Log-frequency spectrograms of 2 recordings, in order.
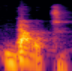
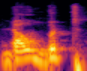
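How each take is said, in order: First: No b sound is heard in the middle. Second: A b sound is heard in the middle. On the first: The speaker calls it right. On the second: The speaker calls it wrong.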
